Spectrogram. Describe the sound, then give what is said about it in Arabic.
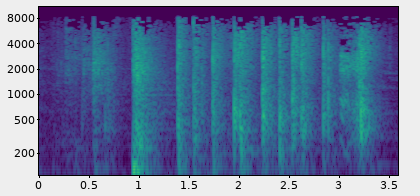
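A door is unlocked with a spare key and pushed open in an emergency: a run of many sharp, hard clacks and knocks, fairly loud and close together, quickening toward the end with no voices. “طبعا عندكم مفتاح احتياطي. المفتاح موجود يا حضر الضابط. افتح الباب بسرعه.”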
